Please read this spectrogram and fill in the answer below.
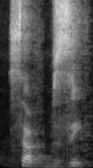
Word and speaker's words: सब्जी: आधा ब और ज, ब्ज, ब्ज। ब और ज दोनों की ध्वनि आएगी, ब्ज, ब्ज। सब्जी, सब्जी, कब्ज, नब्ज, सब्जियां,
